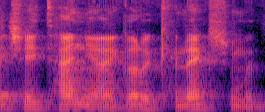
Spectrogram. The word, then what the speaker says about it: Caitanya: nine book set called Caitana can you say chaitana and then they say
